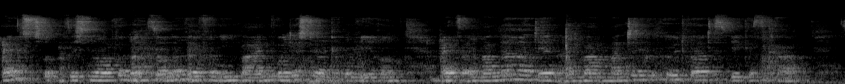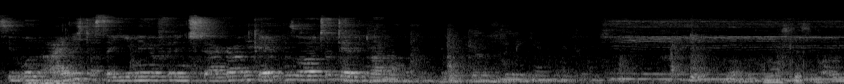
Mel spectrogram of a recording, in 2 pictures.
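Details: 21-year-old transgender woman after glottoplasty and follow-up voice therapy, reading a German passage; voice after glottoplasty (surgical voice feminization).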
